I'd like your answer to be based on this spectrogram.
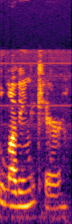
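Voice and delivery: plain reading voice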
